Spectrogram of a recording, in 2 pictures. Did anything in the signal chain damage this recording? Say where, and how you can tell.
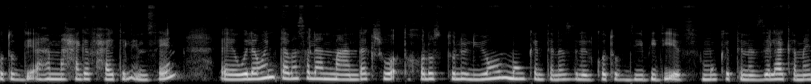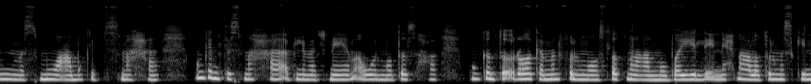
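No, nothing in the chain has audibly damaged this speech recording; the signal shows no trace of harm from wiring, conversion, buffering, processing, transmission, storage or playback at any point.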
